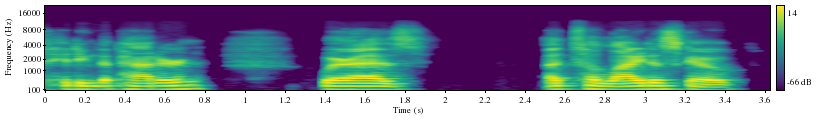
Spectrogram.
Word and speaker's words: Teleidoscope: So a Teleidoscope is similar to the word that it rhymes with, which I think people are more familiar with, a kaleidoscope.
